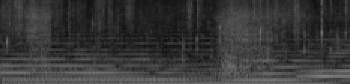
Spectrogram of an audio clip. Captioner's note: sniffs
